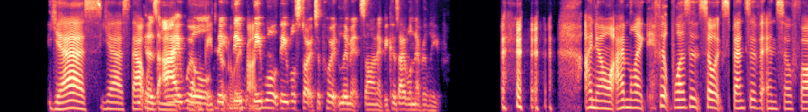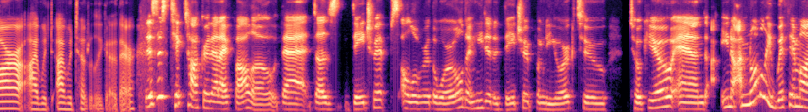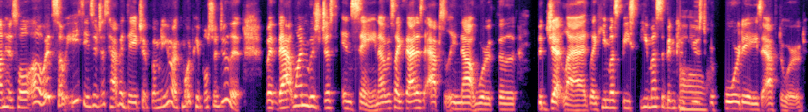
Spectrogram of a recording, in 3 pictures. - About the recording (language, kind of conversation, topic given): English, unstructured, Do you feel happiest watching movies in a lively movie theater at night or during a cozy couch ritual at home, and why?
- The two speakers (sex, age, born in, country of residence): female, 35-39, United States, United States; female, 40-44, Philippines, United States
- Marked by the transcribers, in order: chuckle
